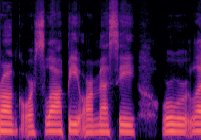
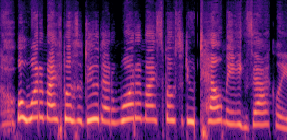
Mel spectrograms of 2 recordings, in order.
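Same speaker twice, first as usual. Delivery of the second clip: very high, shrill, raised, angry and defensive voice; 8 dB louder than usual. Retelling what she said back to her parents, imitating her raising her voice. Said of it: "she starts kind of raising her voice".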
